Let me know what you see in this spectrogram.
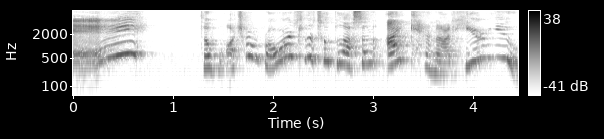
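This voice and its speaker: In a put-on character voice, a woman squeaks at an extremely high pitch with very wide pitch swings, speaking at a fairly slow pace. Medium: read story. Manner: brisk, scolding.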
